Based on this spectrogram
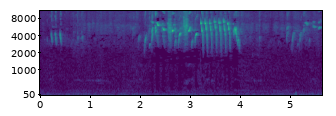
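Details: European goldfinch prepared for a local goldfinch contest, giving a few thin notes and then a fast, rich, high-pitched twittering phrase lasting about two seconds.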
